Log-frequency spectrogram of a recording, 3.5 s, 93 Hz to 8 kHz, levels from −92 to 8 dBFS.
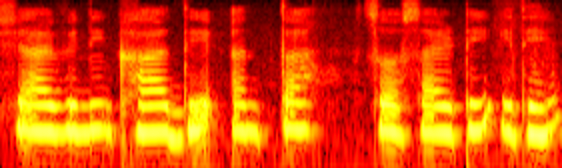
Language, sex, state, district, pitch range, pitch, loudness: Kannada, female, Karnataka, Bidar, 245-255 Hz, 250 Hz, -15 LUFS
